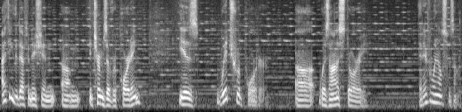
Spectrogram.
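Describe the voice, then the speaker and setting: A man with a middling pitch and a gravelly edge. He explains things deliberately, landing each short phrase with emphasis, over faint music. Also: animated. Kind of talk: explanatory documentary interview.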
